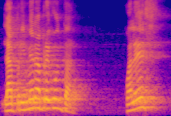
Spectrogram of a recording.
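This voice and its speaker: A man preaching as a priest, emphatic and then slowing to a calm hush on key words. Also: sits high, reverberant. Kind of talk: sermon teaching scripture reading.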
